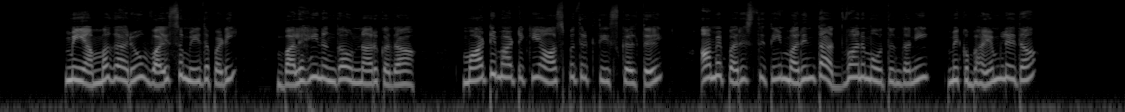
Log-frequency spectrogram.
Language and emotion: Telugu, fearful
